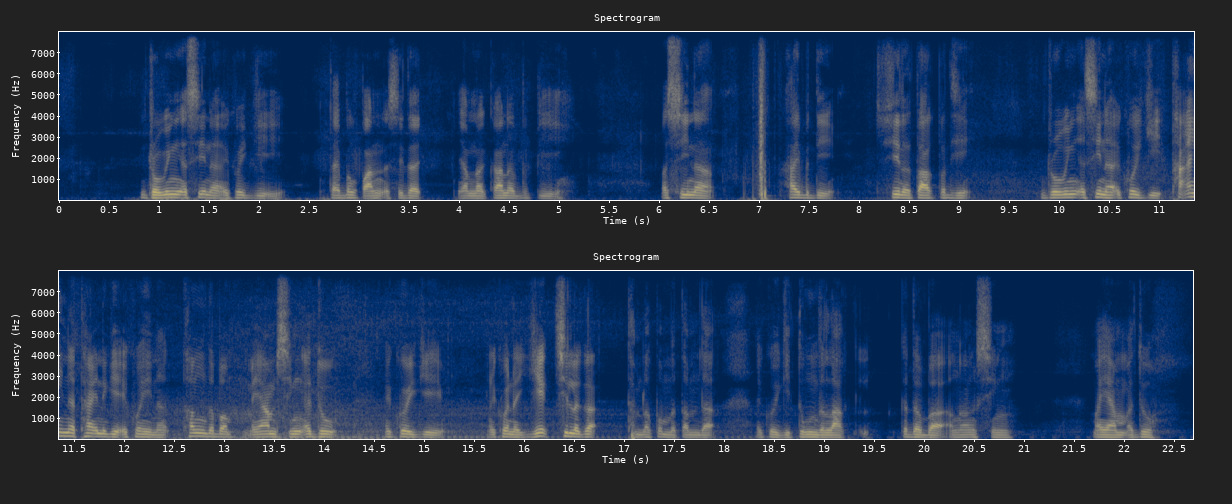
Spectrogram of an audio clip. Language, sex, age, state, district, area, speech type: Manipuri, male, 30-45, Manipur, Chandel, rural, spontaneous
